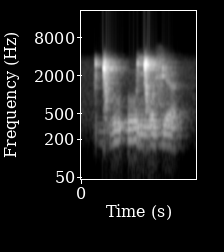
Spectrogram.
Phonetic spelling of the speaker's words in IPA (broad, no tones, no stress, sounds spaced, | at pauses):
ɡ͡ǀ u ʔ u ŋ͡ǀ o zʲ œ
